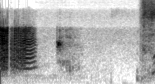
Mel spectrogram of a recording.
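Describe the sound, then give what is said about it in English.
A voice blows a raspy, buzzing fart imitation, a short blat followed by a sputtering tail, then another quick blurt after a brief pause, loud. “I did fart, and it was nasty, by the way.”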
